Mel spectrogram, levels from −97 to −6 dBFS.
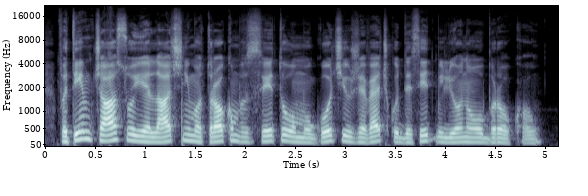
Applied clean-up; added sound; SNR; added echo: none; none; none; none.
